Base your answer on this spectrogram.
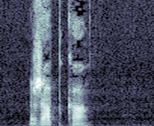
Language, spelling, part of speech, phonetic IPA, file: Polish, żabka, noun, [ˈʒapka], Pl-żabka.ogg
